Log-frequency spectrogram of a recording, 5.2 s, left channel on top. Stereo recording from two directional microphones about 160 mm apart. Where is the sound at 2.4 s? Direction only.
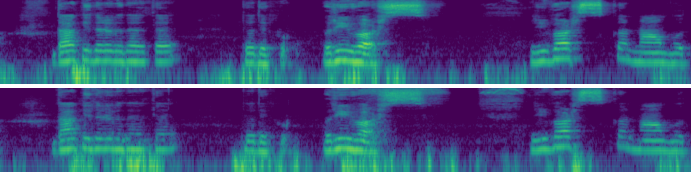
60° left (ahead or behind).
